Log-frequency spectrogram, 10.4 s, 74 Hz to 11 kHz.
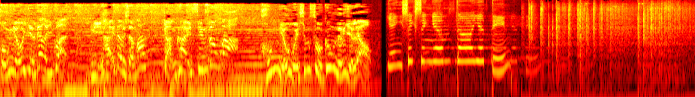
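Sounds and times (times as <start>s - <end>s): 
speech: 0.0s - 8.1s
coins dropping onto a floor: 8.0s - 10.4s.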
